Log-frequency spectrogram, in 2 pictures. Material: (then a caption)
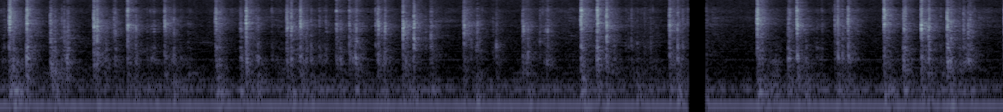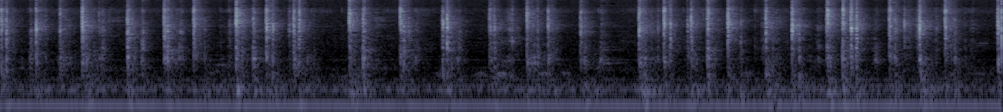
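Plastic. Both hands with long white nails type quickly on a black plastic desktop keyboard with hollow keys, striking with fingertips and nail tips. The result is a rapid, dense stream of short, bright, clacky taps over a steady low hum, with a brief moment of silence just past the five-second mark.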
